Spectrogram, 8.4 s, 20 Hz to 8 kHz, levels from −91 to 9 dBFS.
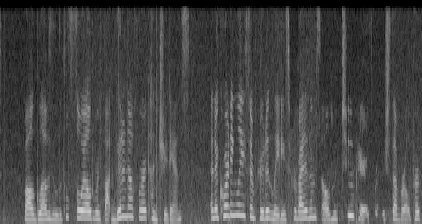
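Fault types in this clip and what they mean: Speech suppressed in double talk: late in the clip the speech dips three times, briefly, from a slight fade to about 20 dB down, likely an echo canceller muting the talker during crosstalk; uneven partial dips, not clean silent gaps, separate it from packet loss.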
